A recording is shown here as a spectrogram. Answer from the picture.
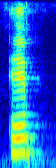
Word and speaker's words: epsilon: I'm just writing it down so that you can pronounce it properly. It is epsilon.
